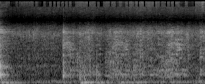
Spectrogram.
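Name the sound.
onions frying in hot oil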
